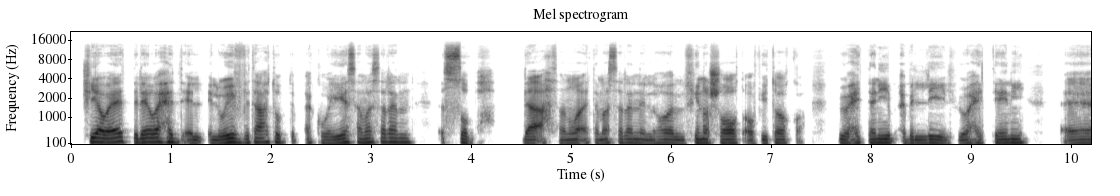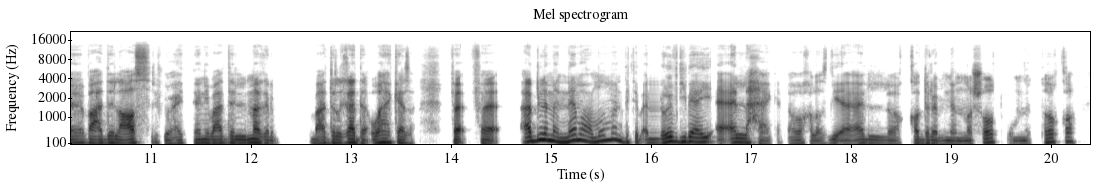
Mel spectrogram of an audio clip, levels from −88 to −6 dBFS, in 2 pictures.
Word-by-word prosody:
في 145 -1 +6
أوقات 135 +2 +5
تلاقي 130 +2 +4
واحد 135 -2 +4
ال 105 -1 -2
الWave 115 +3 +4
بتاعته 130 +2 0
بتبقى 120 -1 -10
كويسة 120 +3 0
مثلًا 130 +1 0 0.3
الصبح، - - -1 0.3
ده - - +4
أحسن 105 0 -5
وقت 115 0 -2
مثلًا 115 +1 -2
اللي 100 0 -5
هو 110 0 -1
اللي 105 -2 -2
فيه 115 - -2
نشاط 110 -1 +1
أو 100 - -4
فيه 110 - -5
طاقة، 110 0 -5 0.3
في 115 - -1
واحد 110 0 -1
تاني 115 0 +1
يبقى 120 -2 -2
بالليل، 105 -1 0
في 100 - -11
واحد 105 0 -3
تاني 115 +2 -1 0.3
آآ 110 +2 -2
بعد 110 0 0
العصر، 115 +1 +1
في 105 - -7
واحد 100 +1 -5
تاني 110 0 -2
بعد 110 +1 -1
المغرب، 110 -3 +2 0.3
بعد 100 +3 -2
الغدا 110 0 +2
وهكذا، 115 -4 +1 0.4
ف - - +4
ف - - -6 0.4
قبل 165 +8 +6
ما 185 -4 +6
ننام 170 +8 +5
عمومًا 180 +6 +2
بتبقى 135 -9 -3
الWave 130 +7 +3
دي 150 - +3
بقى 150 -1 +3
أقل 125 0 +1
حاجة، 95 -6 -4
اللي 95 - -8
هو - - -4
خلاص 95 -1 -9
دي 115 -3 -3
أقل 100 -1 -5
قَدْر 105 -2 -3
من 95 +1 -6
النشاط 95 +9 -2
ومن 90 +1 -9
الطاقة، 140 +10 -4
115 Hz, 190 wpm, -23 LUFS, 105-130 Hz, 0.4 s, في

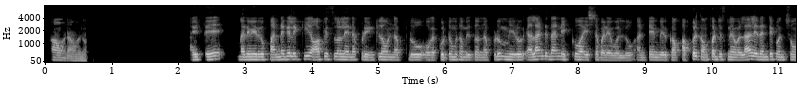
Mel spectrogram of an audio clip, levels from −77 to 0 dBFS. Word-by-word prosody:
అవునవును. 110 -5 -4 1.6
అయితే, 140 +1 +2 0.4
మరి 145 0 +3
మీరు 145 0 +5
పండగలకి 155 +3 +1
ఆఫీసులో 150 +1 -1
లేనప్పుడు, 140 0 -1
ఇంట్లో 145 +3 -1
ఉన్నప్పుడు 135 0 -3 0.2
ఒక 130 - 0
కుటుంబ 140 +1 0
సభ్యులతో 135 -1 -2
ఉన్నప్పుడు, 130 +3 -2
మీరు 140 0 +3 0.2
ఎలాంటి 160 +3 +2
దాన్ని 160 -2 0
ఎక్కువ 145 +1 0
ఇష్టపడేవాళ్ళు. 120 -3 -2
అంటే, 130 +2 -3
మీరు 130 0 +1
క - - +3 0.2
అప్పుడు 165 +6 +2
కంఫర్ట్ 145 +2 0
చూసుకునేవాళ్ళా? 140 0 +2
లేదంటే 150 0 +2
కొంచెం 140 0 -2
140 Hz, 140 wpm, -24 LUFS, 130-145 Hz, 1.6 s, మీరు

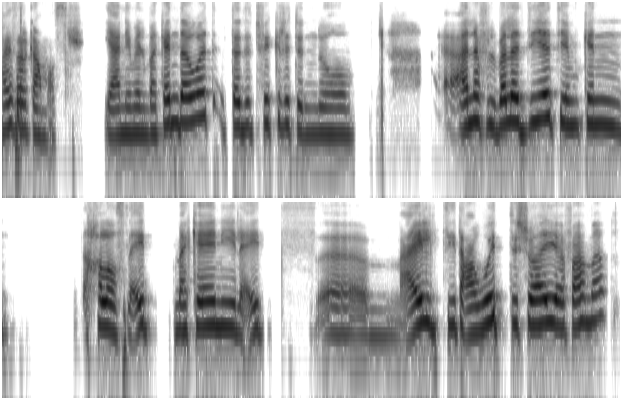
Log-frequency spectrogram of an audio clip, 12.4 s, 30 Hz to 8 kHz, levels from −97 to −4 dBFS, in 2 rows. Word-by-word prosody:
عايزة 230 +2 -1
أرجع 200 -4 -2
مصر، 345 - -13 0.2
يعني 190 0 -3
من 200 0 -3
المكان 205 +6 0
دوّة 275 +4 +3
ابتدِت 230 -1 -4
فكرة 245 -3 -6
إنه 195 -1 -7 1.1
أنا 240 +5 +4
في 245 -2 -8
البلد 245 0 +4
ديّة 280 +5 +2
يمكن 245 -3 -2 0.8
خلاص 230 -6 +2
لقيت 230 -1 -2 0.2
مكاني، 230 +1 +1
لقيت 210 +1 -5 0.2
س 195 - -16
آمم، 190 -1 -10
عيلتي، 245 0 +2
اتعوّدت 245 +7 +2
شوية 245 +1 +5
فاهمة، 265 +6 -1
235 Hz, 120 wpm, -23 LUFS, 205-250 Hz, 1.1 s, شوية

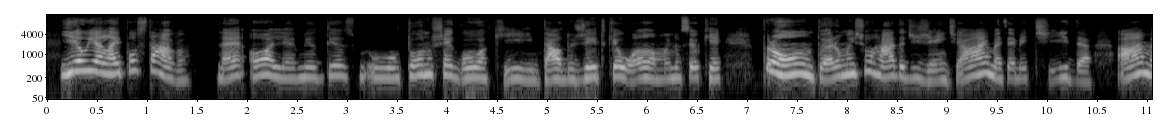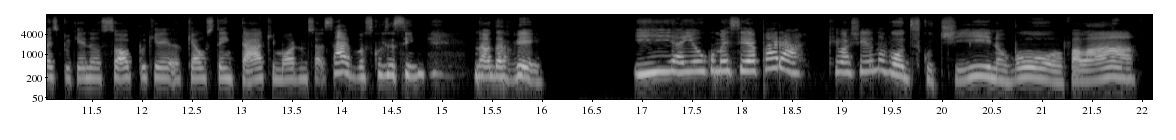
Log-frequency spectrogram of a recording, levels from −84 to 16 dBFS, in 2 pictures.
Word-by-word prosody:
E 265 +4 +6
eu 320 0 +8
ia 310 -2 +5
lá 260 0 +5
e - - -1
postava, 265 - -1 0.3
né, 195 +4 -2
"Olha 210 -4 +1
meu 205 0 -6
Deus, 225 +2 -7
o 200 -2 -6
outono 230 +5 -2
chegou 200 -5 -2
aqui 190 -2 -9
e 165 - -14
tal, 175 +3 +5
do 180 +1 -10
jeito 200 +4 -1
que 215 - 0
eu 200 -6 +1
amo 185 -1 -2
e - - -11
não 195 0 -8
sei 200 +1 -3
o 200 - -5
quê". 190 -3 -5 0.4
Pronto, 245 -6 +7
era 180 +4 +1
uma 245 +3 0
enxurrada 225 -7 0
de 195 0 -12
gente, 165 -2 -11
ai 255 +4 +1
mas 195 -6 -3
é 185 - -6
metida, 175 -3 -10 0.2
ah, 255 +4 +3
mas 215 -6 0
porque 195 0 -10
não 195 -1 -6
só 185 +1 +2
porque 200 -3 -6
quer 190 - -2
ostentar, 190 -1 -1
que 195 - -15
mora 180 +1 -3
nos 185 0 -11
Estados - - -9
Un 280 - +2
sabe, 280 -7 +4
umas 205 0 -8
coisas 240 -2 -3
assim 245 +2 -4 0.5
nada 215 -1 +1
a - - -4
ver. 180 -6 +1 0.9
E 285 +5 +3
aí, 290 +1 0
eu 310 0 -1
comecei 315 0 +1
a 315 - +5
parar, 360 -5 +2 0.2
porque - - -14
eu - - -1
achei 295 +2 -4
eu 320 - -6
não 335 -2 -5
vou 245 -5 +3
discutir, 190 +4 -5
não 170 -4 -6
vou 185 -3 0
falar. 185 +5 +2
205 Hz, 195 wpm, -26 LUFS, 185-250 Hz, 0.9 s, eu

